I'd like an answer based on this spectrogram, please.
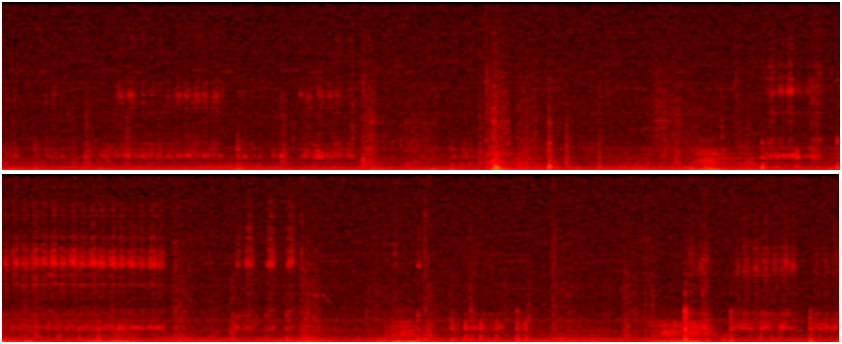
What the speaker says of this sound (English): Are you guys getting the added benefit of my ASMR pencil rendering?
